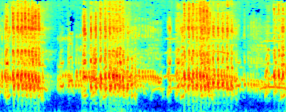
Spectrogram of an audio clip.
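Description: Common crane giving loud, rolling trumpeted calls in three bursts over four seconds, each a rich, rattling bugle with no other sounds.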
